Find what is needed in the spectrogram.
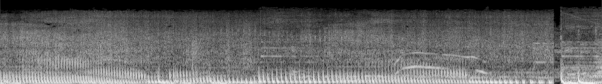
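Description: A 125cc dirt bike's engine revving, its pitch rising and falling as the rider works the throttle through the puddles, mixed with a music track with vocals. Near the end the engine cuts out and only the music carries on.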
